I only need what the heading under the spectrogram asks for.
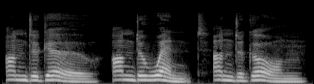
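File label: "undergo", English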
